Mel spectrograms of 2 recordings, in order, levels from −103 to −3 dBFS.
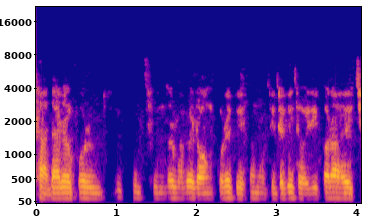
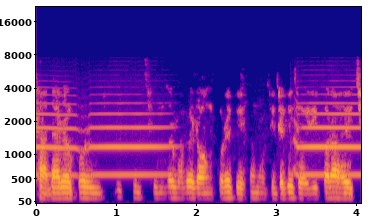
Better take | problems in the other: first | background sound (Trumpet); 6 dB below the speech

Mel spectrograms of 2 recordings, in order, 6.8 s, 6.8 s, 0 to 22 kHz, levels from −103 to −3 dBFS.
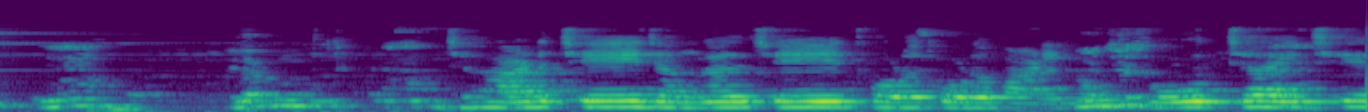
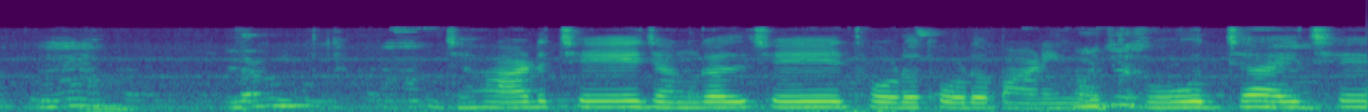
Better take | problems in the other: second | noise reduction (classical method WPE with log-MMSE)

